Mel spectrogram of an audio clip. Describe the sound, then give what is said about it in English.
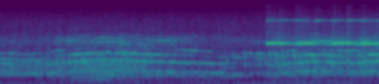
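Fire engine sirens wail as one engine and then another head out after an alarm: a slowly rising and falling pitch, then a second, higher and steadier siren tone joins in partway through, both loud with no talking. “There goes one engine. There goes another. Must be quite a big fire.”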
